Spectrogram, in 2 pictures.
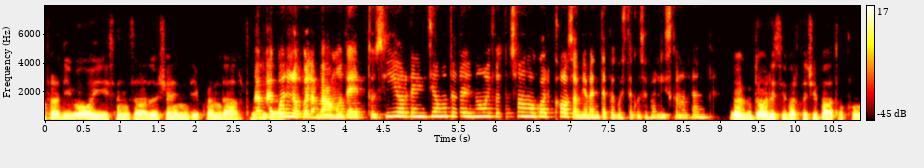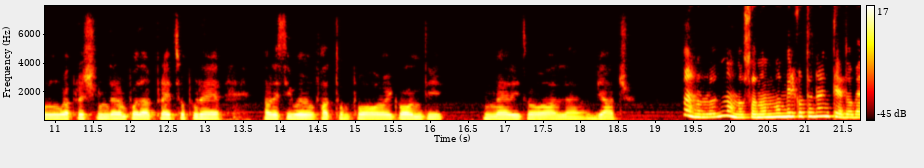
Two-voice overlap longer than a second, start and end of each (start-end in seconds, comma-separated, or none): none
